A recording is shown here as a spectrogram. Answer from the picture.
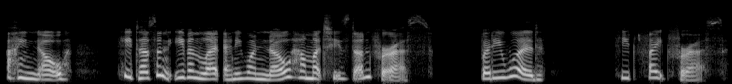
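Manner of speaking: a hint of a tearful child; young girl. Girl talking about her brother, lightly tearful.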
